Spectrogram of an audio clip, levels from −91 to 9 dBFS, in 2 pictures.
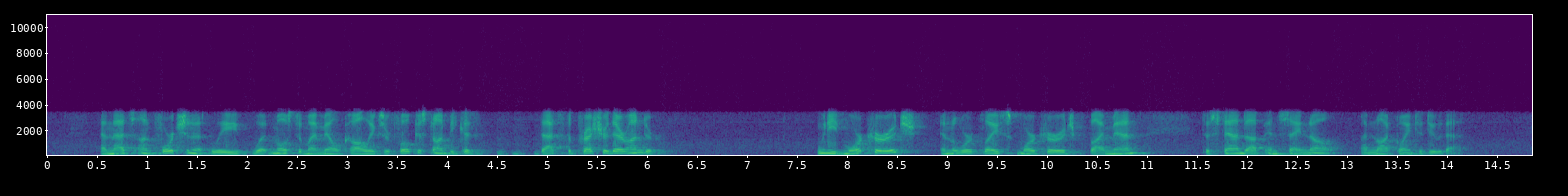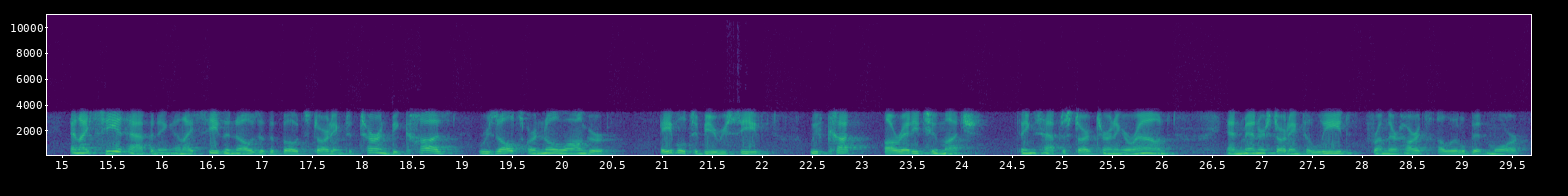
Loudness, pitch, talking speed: -26 LUFS, 125 Hz, 180 wpm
